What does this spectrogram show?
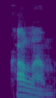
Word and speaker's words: column: Já o inglês ocorre o contrário, permanece o MN, mas nós pronunciamos somente calam, o M. O N existe graficamente, mas não é pronunciado.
